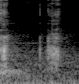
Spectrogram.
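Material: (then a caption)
Seared beef. The very crispy crust of a cooked beef steak is tapped or handled, giving two short, hard, plastic-like clicks with a bright crackle centered in the upper midrange. The sound ends quickly with almost no ring.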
